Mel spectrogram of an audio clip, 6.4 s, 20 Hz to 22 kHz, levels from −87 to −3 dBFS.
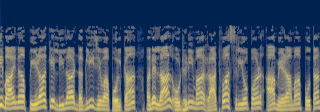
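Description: Throughout, the speech sounds watery and swirly, with nothing above 8.4 kHz; likely MP3 compression at a low bitrate, around 32 kbps. A spectrogram shows a flat ceiling with flickering holes.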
